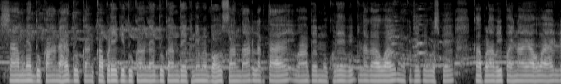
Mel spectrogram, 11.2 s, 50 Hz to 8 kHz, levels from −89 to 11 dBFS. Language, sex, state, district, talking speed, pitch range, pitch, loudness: Hindi, male, Bihar, Araria, 165 wpm, 140-145 Hz, 140 Hz, -26 LUFS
